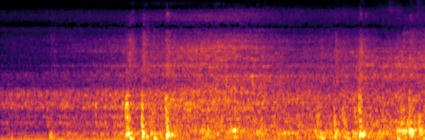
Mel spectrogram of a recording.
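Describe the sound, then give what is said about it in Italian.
A train rumbles along the rails at steady loudness, with a broad continuous roar and a few sharp clacks from the wheels over track joints. No voices. “Arrivando in città col treno o passeggiando appena fuori Porta Romana, dove c'è l'ufficio del turismo, si inciampa nelle ultime due cornici di questo viaggio.”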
